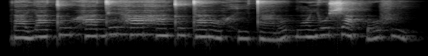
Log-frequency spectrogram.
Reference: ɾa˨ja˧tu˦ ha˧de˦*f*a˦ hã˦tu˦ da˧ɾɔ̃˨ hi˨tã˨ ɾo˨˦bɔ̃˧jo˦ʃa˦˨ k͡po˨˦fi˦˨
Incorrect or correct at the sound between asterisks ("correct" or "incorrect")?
incorrect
